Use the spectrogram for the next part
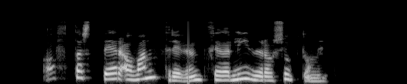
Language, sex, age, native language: Icelandic, female, 30-39, Icelandic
